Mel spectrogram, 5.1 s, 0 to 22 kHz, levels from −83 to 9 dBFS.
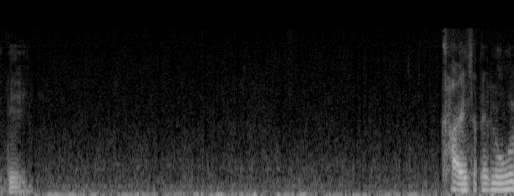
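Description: Opus compression, likely the cause, is audible throughout the speech: the top end is capped and the speech sounds muffled and hoarse. That fits a low rate near 16 kbps, where the encoder falls back to its hybrid speech mode with a narrowed super-wideband range.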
